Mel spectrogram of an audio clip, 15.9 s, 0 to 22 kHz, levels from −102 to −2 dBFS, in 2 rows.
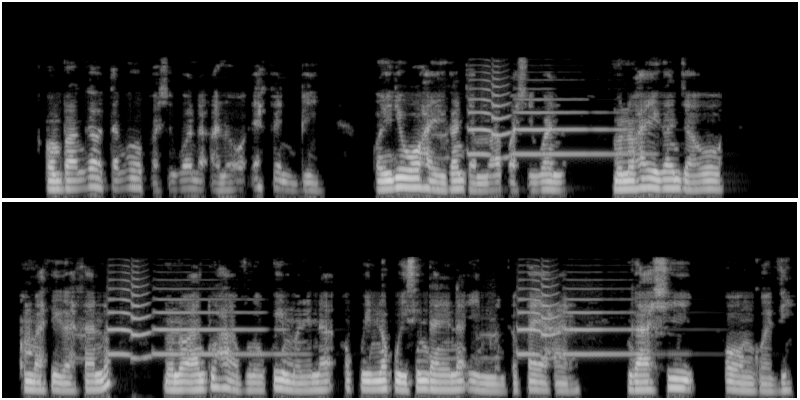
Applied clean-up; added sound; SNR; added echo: classical method spectral subtraction.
